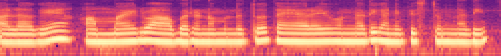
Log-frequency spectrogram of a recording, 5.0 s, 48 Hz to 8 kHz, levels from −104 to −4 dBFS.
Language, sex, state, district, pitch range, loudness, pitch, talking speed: Telugu, female, Telangana, Hyderabad, 185-200 Hz, -11 LUFS, 190 Hz, 70 wpm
